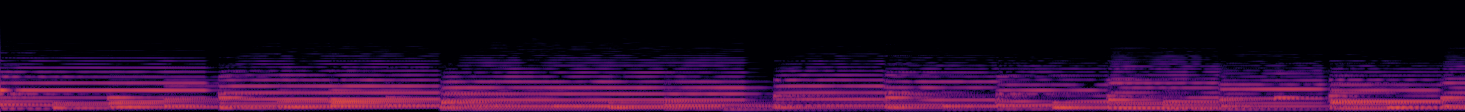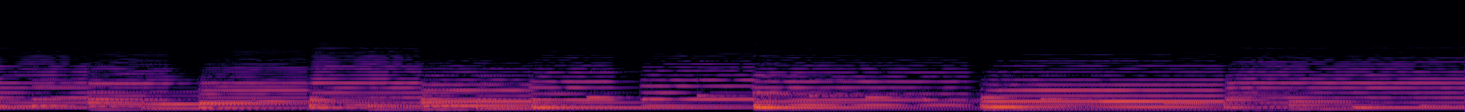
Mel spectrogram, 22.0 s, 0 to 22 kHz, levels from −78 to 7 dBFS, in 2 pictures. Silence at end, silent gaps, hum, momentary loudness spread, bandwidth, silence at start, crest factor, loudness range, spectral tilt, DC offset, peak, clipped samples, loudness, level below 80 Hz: 0 s; none; none; 6 LU; 6 kHz; 0 s; 16 dB; 3 LU; -10 dB/octave; under 0.1%; -20 dBFS; under 0.1%; -35 LUFS; -80 dBFS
